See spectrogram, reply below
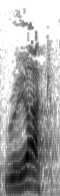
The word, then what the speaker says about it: ruach: And now, across the Old Testament Hebrew, we have the word ruach, pronounced as so.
